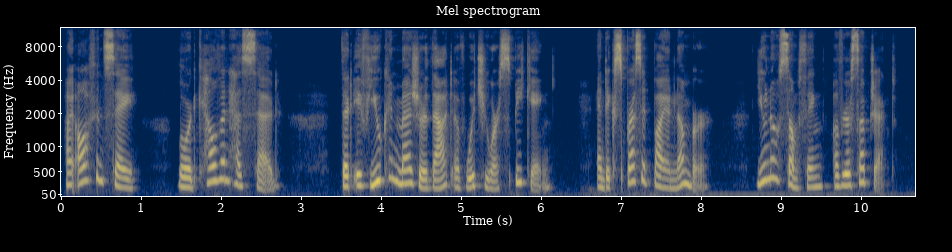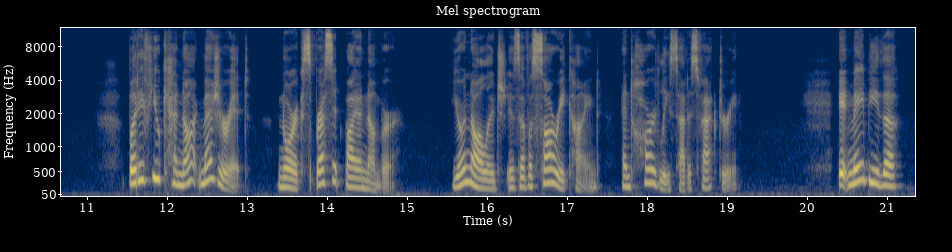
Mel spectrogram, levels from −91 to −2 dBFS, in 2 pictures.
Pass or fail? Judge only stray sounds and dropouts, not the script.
pass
